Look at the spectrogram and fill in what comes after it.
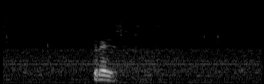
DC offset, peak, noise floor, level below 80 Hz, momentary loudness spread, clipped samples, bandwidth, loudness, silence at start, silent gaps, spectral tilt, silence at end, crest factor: under 0.1%; -14 dBFS; -57 dBFS; -78 dBFS; 26 LU; under 0.1%; 12.5 kHz; -30 LUFS; 0.95 s; none; -5.5 dB/octave; 1.45 s; 22 dB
